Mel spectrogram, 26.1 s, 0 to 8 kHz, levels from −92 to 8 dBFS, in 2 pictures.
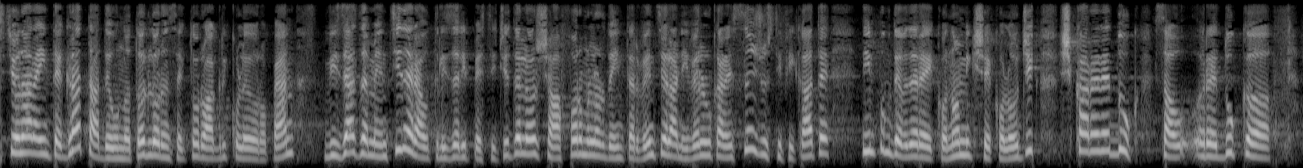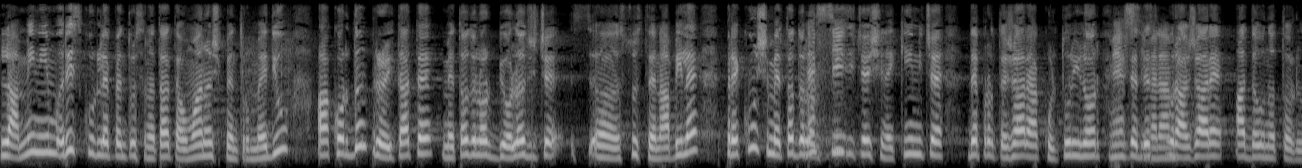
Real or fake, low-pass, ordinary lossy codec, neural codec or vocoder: real; 7.2 kHz; none; none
